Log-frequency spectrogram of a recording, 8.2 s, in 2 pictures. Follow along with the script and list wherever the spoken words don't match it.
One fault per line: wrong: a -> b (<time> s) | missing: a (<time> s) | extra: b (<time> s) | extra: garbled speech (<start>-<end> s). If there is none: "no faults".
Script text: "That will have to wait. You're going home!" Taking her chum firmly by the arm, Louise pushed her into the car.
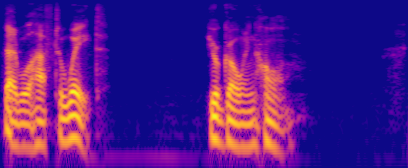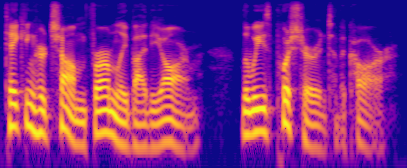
no faults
